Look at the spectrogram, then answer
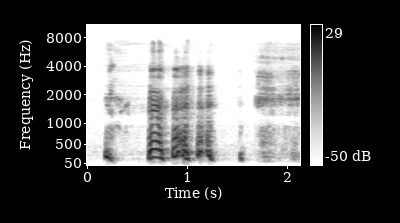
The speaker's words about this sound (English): That's not my dog, I promise.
